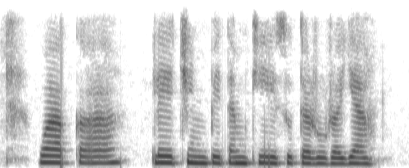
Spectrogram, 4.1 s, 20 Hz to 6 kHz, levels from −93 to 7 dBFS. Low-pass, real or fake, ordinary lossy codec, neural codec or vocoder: 5.4 kHz; real; Opus, 64 kbps; none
